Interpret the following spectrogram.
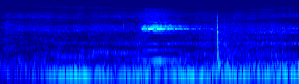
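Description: A motor vehicle's engine running steadily, with a short horn toot about a second in and a couple of sharp clicks.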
